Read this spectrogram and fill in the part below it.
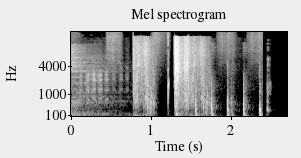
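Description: Sheep in the Minecraft video game bleat several times in short, bright bursts, close and clear, after a brief low rumble at the start.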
